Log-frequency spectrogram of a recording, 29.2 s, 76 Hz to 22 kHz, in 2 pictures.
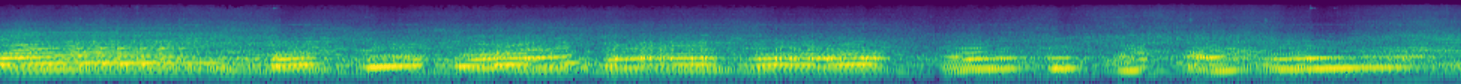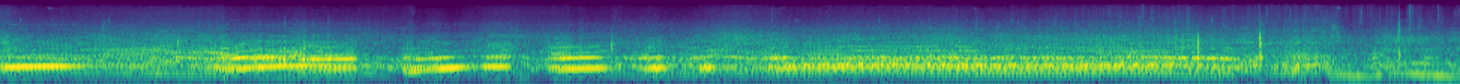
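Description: Volkswagen VR6 engine revving hard and repeatedly during a burnout, its pitch rising and falling again and again before dropping off near the end.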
